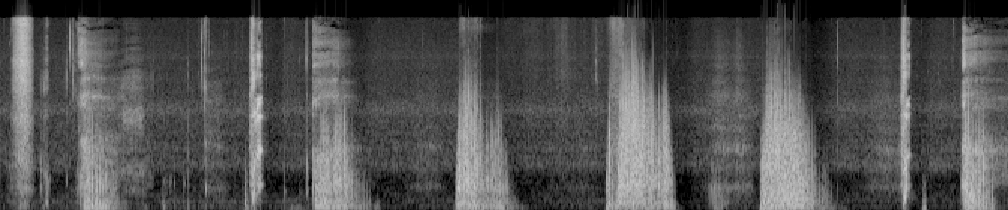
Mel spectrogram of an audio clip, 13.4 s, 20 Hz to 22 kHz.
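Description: Irregular short voiced gulping sounds with sharp clicks between them, about 29 a minute, fitting repeated hiccups.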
